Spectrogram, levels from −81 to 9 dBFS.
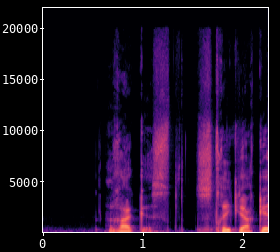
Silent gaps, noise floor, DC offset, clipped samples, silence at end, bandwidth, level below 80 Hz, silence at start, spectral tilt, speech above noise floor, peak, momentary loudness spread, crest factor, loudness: none; -50 dBFS; under 0.1%; under 0.1%; 0 s; over 20 kHz; -40 dBFS; 0.65 s; -5.5 dB/octave; 33 dB; 0 dBFS; 15 LU; 18 dB; -19 LUFS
